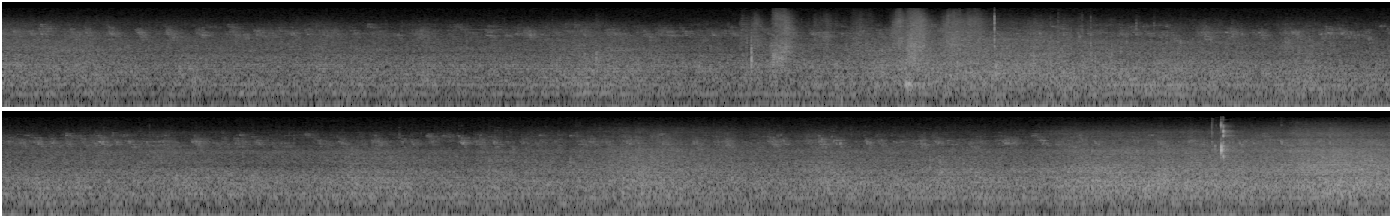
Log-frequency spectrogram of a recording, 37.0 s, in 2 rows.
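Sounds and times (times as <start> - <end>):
steady background hiss: 0.0 - 37.0
birds chirping: 22.6 - 37.0.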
